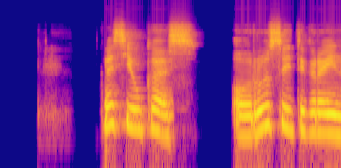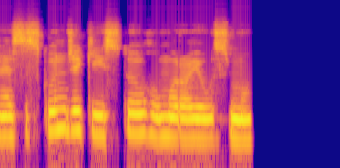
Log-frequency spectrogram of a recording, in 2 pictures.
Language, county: Lithuanian, Alytus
